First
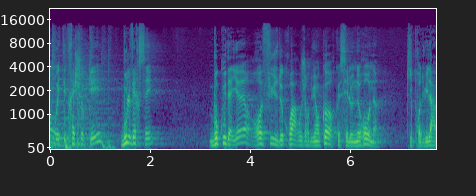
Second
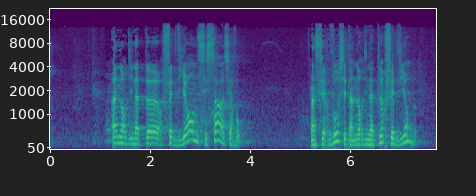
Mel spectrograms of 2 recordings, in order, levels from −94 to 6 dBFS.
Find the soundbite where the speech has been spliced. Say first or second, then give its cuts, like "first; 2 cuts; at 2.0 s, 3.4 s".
second; 1 cut; at 1.1 s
